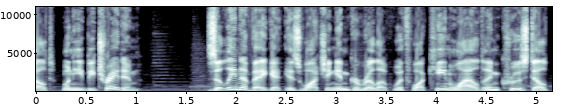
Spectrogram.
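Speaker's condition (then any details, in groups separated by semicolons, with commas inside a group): No condition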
